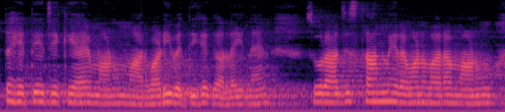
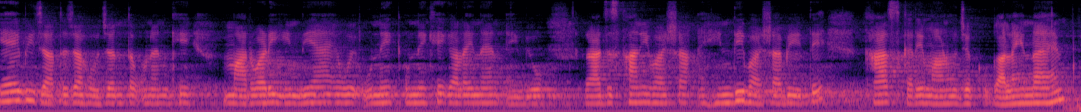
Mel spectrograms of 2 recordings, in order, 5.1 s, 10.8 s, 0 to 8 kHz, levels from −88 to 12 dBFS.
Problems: constant background noise, echo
